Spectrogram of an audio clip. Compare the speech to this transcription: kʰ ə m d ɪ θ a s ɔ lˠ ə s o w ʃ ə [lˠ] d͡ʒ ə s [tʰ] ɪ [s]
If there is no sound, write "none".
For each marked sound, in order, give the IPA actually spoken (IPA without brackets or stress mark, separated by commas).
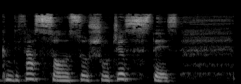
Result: lˠ, t, s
